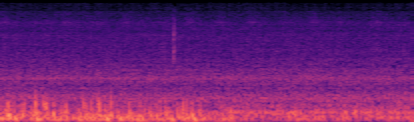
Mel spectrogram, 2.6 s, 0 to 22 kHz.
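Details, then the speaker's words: 2018 Mazda CX-5 HVAC blower motor just replaced (old one made weird noises), AC on, cover not yet refitted: steady low whoosh with slight rumble, no squeal or rattle; airflow about the same as the old one, normal blower operation. "not too bad it seems like it's pushing it pushing out about the same air as the as the old one uh you can hear a little bit of noise because i haven't put the cover back on yet"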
